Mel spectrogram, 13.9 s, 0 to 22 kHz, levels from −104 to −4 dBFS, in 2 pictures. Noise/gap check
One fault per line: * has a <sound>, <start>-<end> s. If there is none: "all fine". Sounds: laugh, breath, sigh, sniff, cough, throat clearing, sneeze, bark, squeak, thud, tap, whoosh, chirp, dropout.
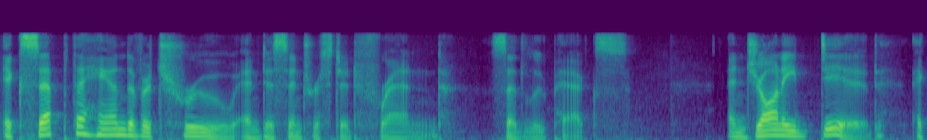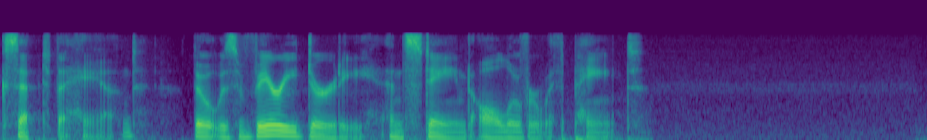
all fine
